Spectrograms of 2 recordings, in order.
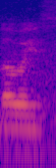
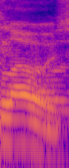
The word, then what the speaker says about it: Loews: No, but it's spelled Loews, isn't it? Loews. So how's it Loews? Yeah, nah, well, that's a bad it's Lowe's. It's Lowe's. Lowe's.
